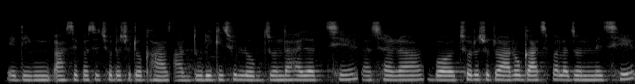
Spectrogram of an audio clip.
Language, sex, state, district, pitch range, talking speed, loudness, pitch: Bengali, female, West Bengal, Jalpaiguri, 205-215 Hz, 180 wpm, -32 LUFS, 210 Hz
